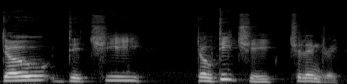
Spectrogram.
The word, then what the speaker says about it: dodici cilindri: So actually, you've got to say it in Italian, and I got told off about how to pronounce it.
